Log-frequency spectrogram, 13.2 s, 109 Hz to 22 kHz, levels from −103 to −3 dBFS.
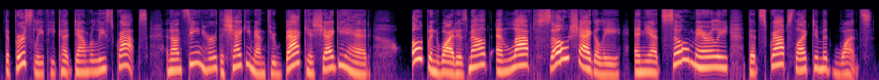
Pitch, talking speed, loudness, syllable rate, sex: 235 Hz, 175 wpm, -20 LUFS, 4.4 syllables/s, female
